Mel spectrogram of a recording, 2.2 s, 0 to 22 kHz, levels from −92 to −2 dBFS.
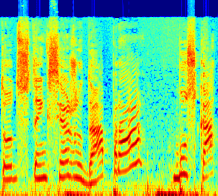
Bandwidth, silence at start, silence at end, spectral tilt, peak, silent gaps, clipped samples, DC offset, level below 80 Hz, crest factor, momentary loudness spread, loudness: over 20 kHz; 0 s; 0 s; -1.5 dB/octave; 0 dBFS; none; 0.5%; under 0.1%; -20 dBFS; 8 dB; 6 LU; -7 LUFS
